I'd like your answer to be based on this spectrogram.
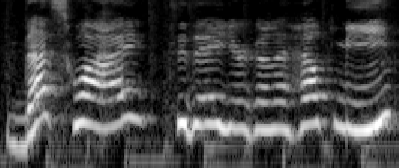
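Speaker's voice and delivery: ordinary delivery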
